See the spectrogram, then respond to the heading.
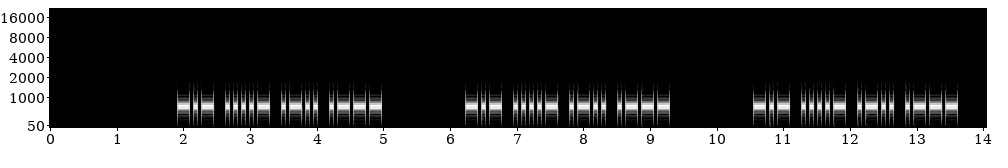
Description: Morse code, heard as a keyed tone, about 21 wpm, 700 Hz. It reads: K4LJ K4LJ K4LJ
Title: USA Call Signs - 4 Characters - Repeated 3x - 20wpm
